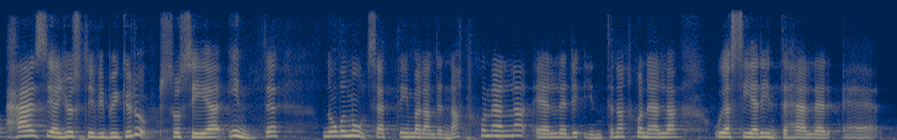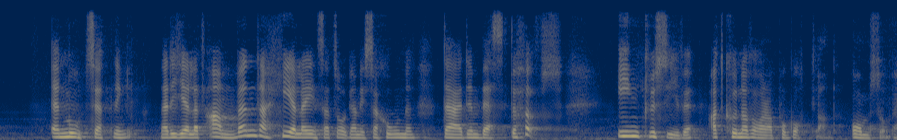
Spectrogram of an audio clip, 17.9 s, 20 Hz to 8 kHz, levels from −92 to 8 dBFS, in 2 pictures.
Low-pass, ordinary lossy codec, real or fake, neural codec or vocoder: 7.2 kHz; none; fake; codec, 24 kHz, 1.2 kbps, DualCodec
